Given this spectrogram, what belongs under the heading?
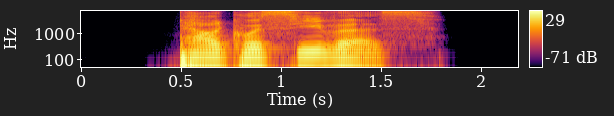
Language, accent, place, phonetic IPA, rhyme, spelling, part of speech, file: German, Germany, Berlin, [pɛʁkʊˈsiːvəs], -iːvəs, perkussives, adjective, De-perkussives.ogg
- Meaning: strong/mixed nominative/accusative neuter singular of perkussiv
